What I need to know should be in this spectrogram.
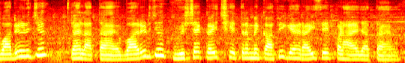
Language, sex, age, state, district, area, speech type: Hindi, male, 18-30, Uttar Pradesh, Sonbhadra, rural, spontaneous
